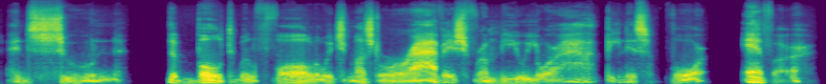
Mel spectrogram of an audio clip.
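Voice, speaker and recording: A man voicing a wretched, vengeful monster in a gothic audiobook, with smothered, rasping breath and grandiose, bitter menace. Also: low-pitched, bright, forceful tone, no room sound, clean studio sound, heavily acted. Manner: slow, drawn-out, grandiose threats. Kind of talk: dramatic gothic audiobook acting.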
